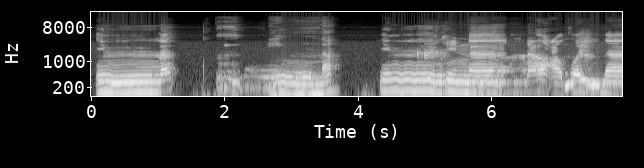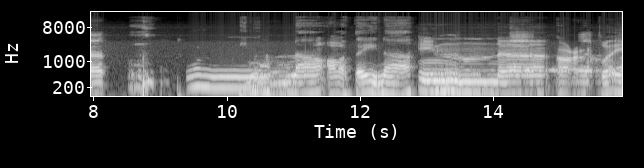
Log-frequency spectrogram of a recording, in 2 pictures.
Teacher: نون مشدد اور میم مشدد کو جب غنہ ادا کرتے ہیں تو ناک میں تھرتھراہٹ فیل ہوتی ہے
